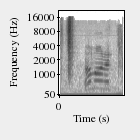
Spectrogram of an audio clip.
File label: marine aussie; h2dialogue; dubbo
